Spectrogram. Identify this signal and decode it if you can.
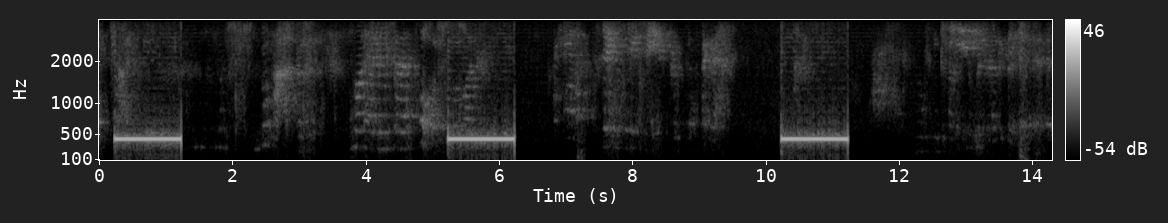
Ringback tone (Europe, 425 Hz), with speech.
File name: out- -2012- - - .319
